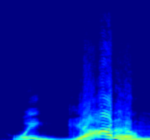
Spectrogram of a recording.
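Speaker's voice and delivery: loud, high, drawn-out triumph; exclaiming. A narrator's reading. Dottie celebrates the collisions, exclaiming. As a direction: exclaim it with glee. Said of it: "exclaimed Dottie".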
